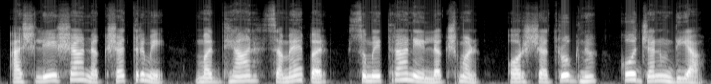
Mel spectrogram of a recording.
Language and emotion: Hindi, neutral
